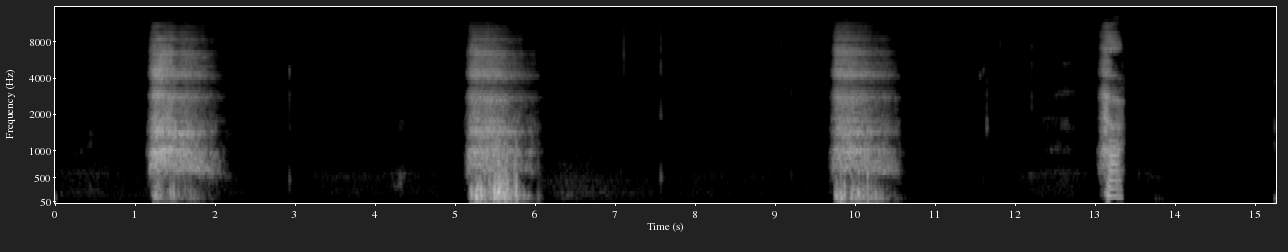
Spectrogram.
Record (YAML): exhalation_length: 15.3 s
exhalation_amplitude: 23113
exhalation_signal_mean_std_ratio: 0.3
survey_phase: beta (2021-08-13 to 2022-03-07)
age: 45-64
gender: Female
wearing_mask: 'No'
symptom_cough_any: true
symptom_runny_or_blocked_nose: true
symptom_shortness_of_breath: true
symptom_abdominal_pain: true
symptom_diarrhoea: true
symptom_fatigue: true
symptom_headache: true
smoker_status: Never smoked
respiratory_condition_asthma: false
respiratory_condition_other: false
recruitment_source: Test and Trace
submission_delay: 2 days
covid_test_result: Positive
covid_test_method: RT-qPCR
covid_ct_value: 22.3
covid_ct_gene: ORF1ab gene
